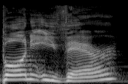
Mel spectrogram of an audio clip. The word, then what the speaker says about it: Bon Iver: Um, it's pronounced Bon Iver.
